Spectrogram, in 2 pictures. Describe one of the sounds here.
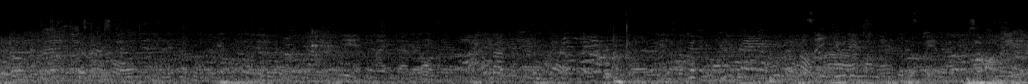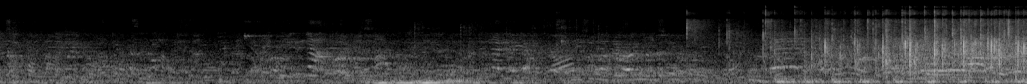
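Many young women chatter and call out at once in a large echoing hall.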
